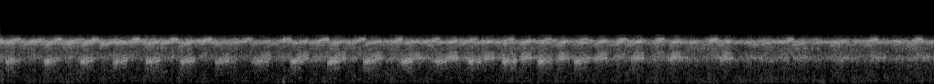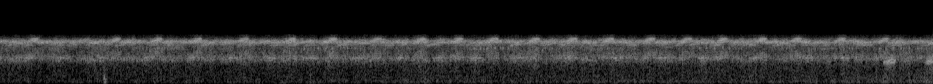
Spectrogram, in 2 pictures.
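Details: Massed frog chorus on a clear night in a cool mountain rice paddy just after rice planting: dense overlapping croaks and trills, with quick pulsed notes repeating early on, forming a steady unbroken wall of sound.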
